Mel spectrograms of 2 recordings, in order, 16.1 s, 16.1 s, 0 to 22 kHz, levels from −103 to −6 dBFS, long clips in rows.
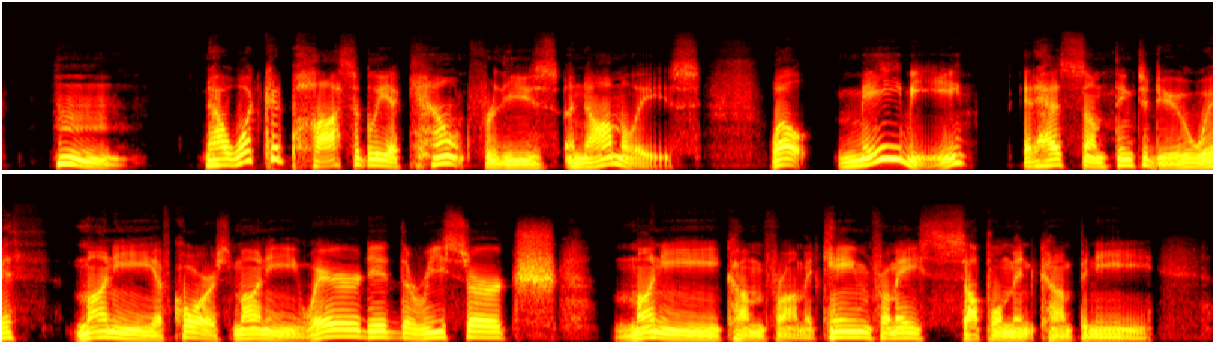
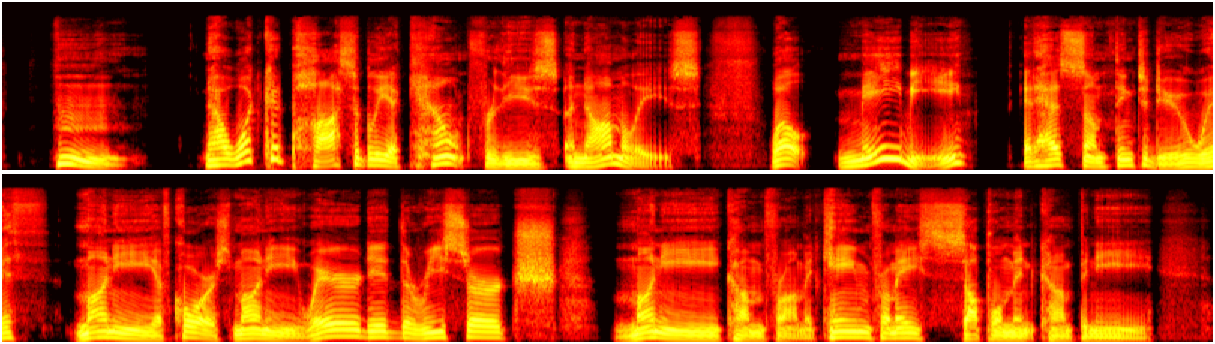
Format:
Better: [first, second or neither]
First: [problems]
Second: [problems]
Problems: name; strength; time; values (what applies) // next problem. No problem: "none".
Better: second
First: muffled; very; fading above 2.5 kHz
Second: none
